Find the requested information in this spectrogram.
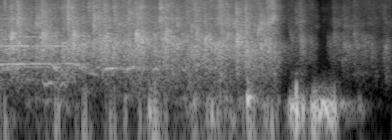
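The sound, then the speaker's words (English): A studio audience applauds a guest co-host on a late-night comedy show, a short, steady round of clapping that tapers off toward the end. “Folks, make some noise for our guest co-host tonight.”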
